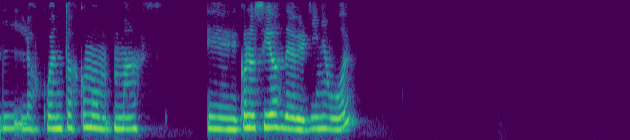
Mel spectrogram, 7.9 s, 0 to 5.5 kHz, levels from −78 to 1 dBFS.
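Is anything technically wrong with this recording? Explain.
No, nothing technically wrong can be heard here.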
